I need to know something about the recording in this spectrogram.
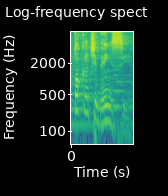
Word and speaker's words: tocantinense: O tocantinense, a pronúncia certa é essa, faz parte desse sentimento receptivo, né?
